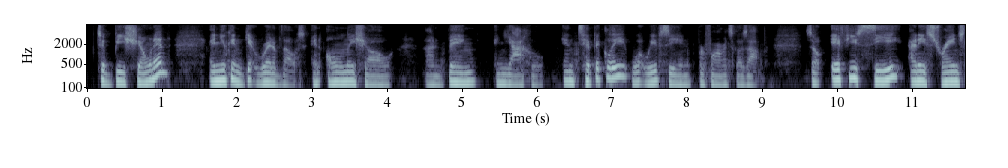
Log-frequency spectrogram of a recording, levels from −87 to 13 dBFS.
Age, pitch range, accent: 30-49, 130-170 Hz, American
